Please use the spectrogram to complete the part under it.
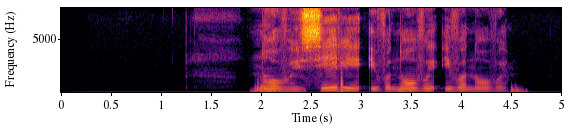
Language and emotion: Russian, neutral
